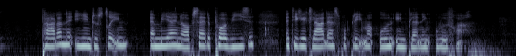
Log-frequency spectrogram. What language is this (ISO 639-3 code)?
dan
